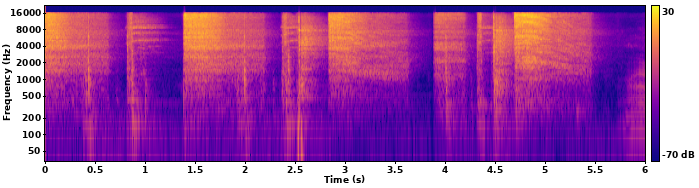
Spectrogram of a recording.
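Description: Pneumatic pop rivet gun setting temporary aluminium pop rivets: several bursts of air hiss, each starting sharply, with short snaps in between.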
